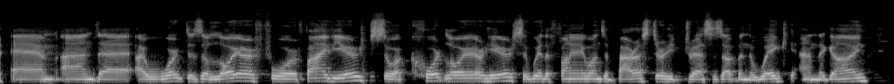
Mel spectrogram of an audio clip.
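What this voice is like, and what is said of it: Northern Irish Belfast accent. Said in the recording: “I'm based in Northern Ireland in Belfast. That's the strange accent that you'll hear.”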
